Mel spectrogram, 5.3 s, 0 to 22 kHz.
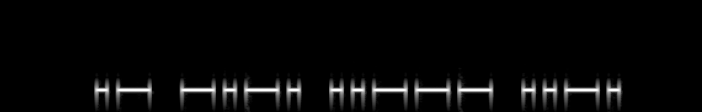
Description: Morse code, heard as a keyed tone, about 15 wpm, 700 Hz. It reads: AC2F
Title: USA Call Signs - 4 Characters - Repeated 3x - 15wpm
